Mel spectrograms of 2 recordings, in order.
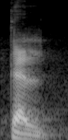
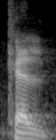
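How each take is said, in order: First: تلب with t replacing the opening k; child's تلب, t-initial; child's fronting error. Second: Said in the usual way. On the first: Shown as a demonstration. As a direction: say تلب, k moved forward to t. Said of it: "يقول لك تلب". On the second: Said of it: "زي كلمة كلب".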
